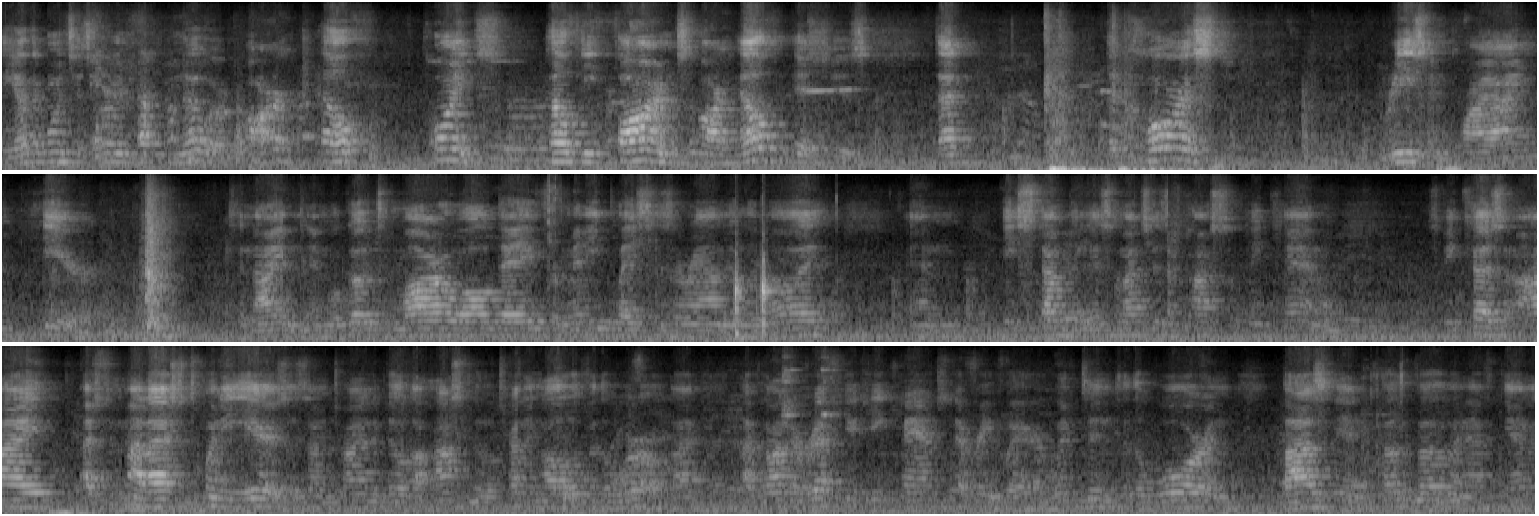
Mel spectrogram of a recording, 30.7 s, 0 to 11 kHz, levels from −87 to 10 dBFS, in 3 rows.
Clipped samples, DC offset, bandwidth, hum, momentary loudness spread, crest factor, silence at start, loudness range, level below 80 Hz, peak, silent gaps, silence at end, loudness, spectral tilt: under 0.1%; under 0.1%; 11 kHz; none; 16 LU; 26 dB; 0 s; 9 LU; -40 dBFS; -4 dBFS; none; 0 s; -28 LUFS; -2.5 dB/octave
